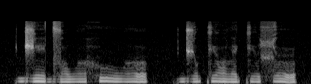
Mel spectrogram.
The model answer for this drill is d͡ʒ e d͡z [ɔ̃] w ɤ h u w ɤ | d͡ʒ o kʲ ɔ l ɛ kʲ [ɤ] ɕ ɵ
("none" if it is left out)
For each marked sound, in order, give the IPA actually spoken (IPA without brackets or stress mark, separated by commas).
ɔ, o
